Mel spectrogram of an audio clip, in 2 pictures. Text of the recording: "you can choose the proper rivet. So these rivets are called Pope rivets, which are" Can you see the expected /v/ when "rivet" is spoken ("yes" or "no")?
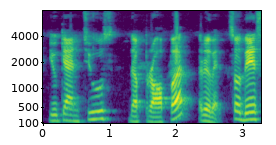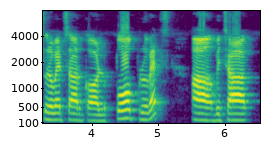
yes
